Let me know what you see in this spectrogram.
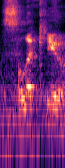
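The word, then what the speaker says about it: Sliq: There was also an Absol named Lysol, a rarely used Magnemite named Slick, spelled S-L-I-Q, Slick Q is how I And, prefer to pronounce it.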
